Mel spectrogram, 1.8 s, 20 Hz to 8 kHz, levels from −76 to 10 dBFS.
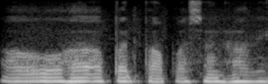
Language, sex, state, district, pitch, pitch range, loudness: Chhattisgarhi, male, Chhattisgarh, Rajnandgaon, 125 Hz, 120-125 Hz, -16 LUFS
